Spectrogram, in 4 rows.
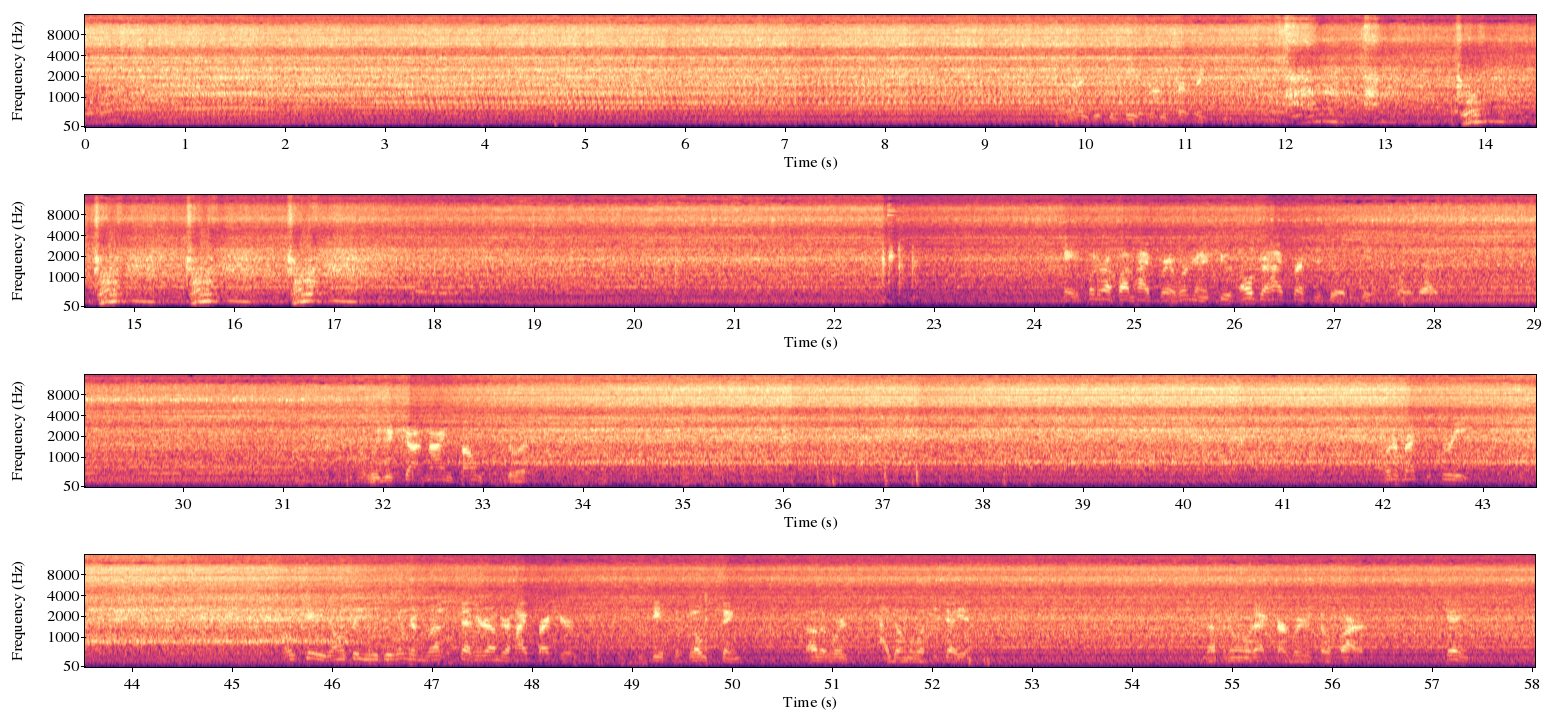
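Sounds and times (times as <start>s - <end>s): engine revving and idling: 0.0s - 58.0s.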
